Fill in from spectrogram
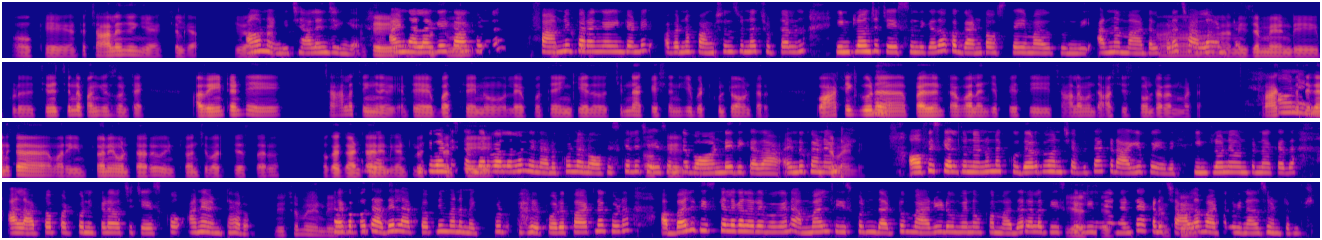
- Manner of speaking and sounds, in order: in English: "యాక్చువల్‌గా"; tapping; in English: "అండ్"; in English: "ఫ్యామిలీ"; in English: "ఫంక్షన్స్"; in English: "ఫంక్షన్స్"; "చిన్నవి" said as "చెంగినవి"; in English: "బర్త్‌డేనో"; in English: "అకేషన్‌కి"; other background noise; in English: "ప్రెజెంట్"; in English: "వర్క్"; in English: "ఆఫీస్‌కెళ్లి"; in English: "ఆఫీస్‌కెళ్తున్నాను"; in English: "ల్యాప్‌టాప్"; in English: "ల్యాప్‌టాప్‌ని"; in English: "దట్ టూ మ్యారీడ్ వుమెన్"; in English: "మదర్"; in English: "యెస్. యెస్"
- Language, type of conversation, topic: Telugu, podcast, ఇంటినుంచి పని చేసే అనుభవం మీకు ఎలా ఉంది?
